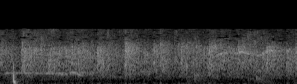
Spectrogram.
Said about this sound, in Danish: Tak skal I have. Skal vi lige klappe af dem?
